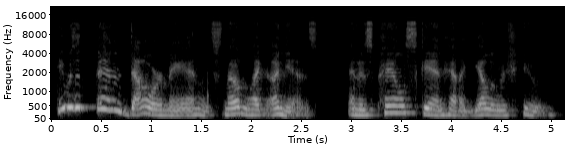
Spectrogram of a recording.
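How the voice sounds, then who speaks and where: A woman reading literary fiction aloud in a measured, expressive storytelling manner. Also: lowish voice, creaky, slight background noise. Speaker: author reading from own novel. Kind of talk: audiobook-style literary reading.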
